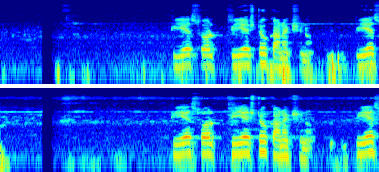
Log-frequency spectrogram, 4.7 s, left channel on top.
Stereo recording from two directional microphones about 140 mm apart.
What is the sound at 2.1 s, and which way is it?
Speech, 30° right (ahead or behind).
